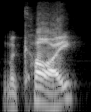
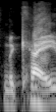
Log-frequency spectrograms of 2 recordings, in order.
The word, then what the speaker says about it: Mackay: And it's Tom, we should get this right now, Mackay, not McKay like it's pronounced, or McKee like we pronounced it a fortnight ago.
